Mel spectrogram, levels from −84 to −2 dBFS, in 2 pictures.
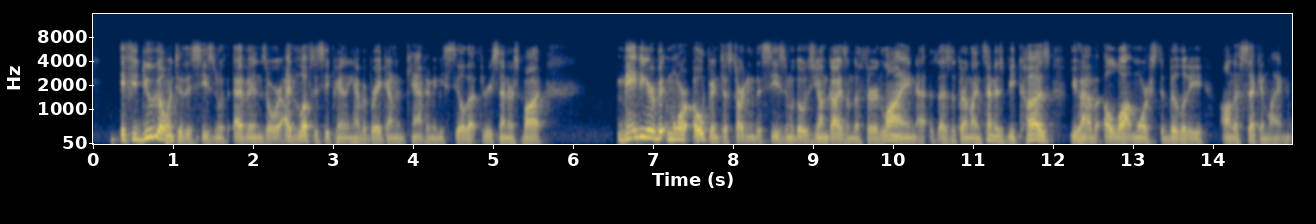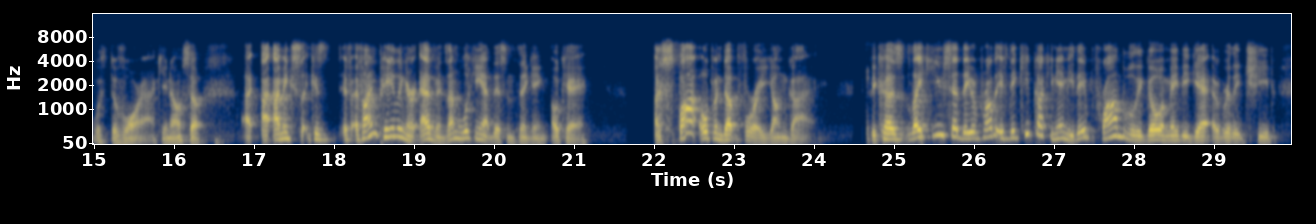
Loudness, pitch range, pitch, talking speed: -21 LUFS, 100-150 Hz, 110 Hz, 225 wpm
